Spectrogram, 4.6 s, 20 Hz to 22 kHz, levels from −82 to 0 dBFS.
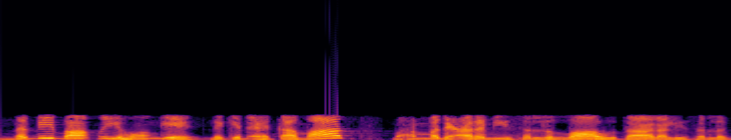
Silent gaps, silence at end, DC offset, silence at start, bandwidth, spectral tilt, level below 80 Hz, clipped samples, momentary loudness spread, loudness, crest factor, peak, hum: none; 0 s; under 0.1%; 0 s; 4.2 kHz; -3 dB/octave; -56 dBFS; under 0.1%; 9 LU; -15 LUFS; 16 dB; 0 dBFS; none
